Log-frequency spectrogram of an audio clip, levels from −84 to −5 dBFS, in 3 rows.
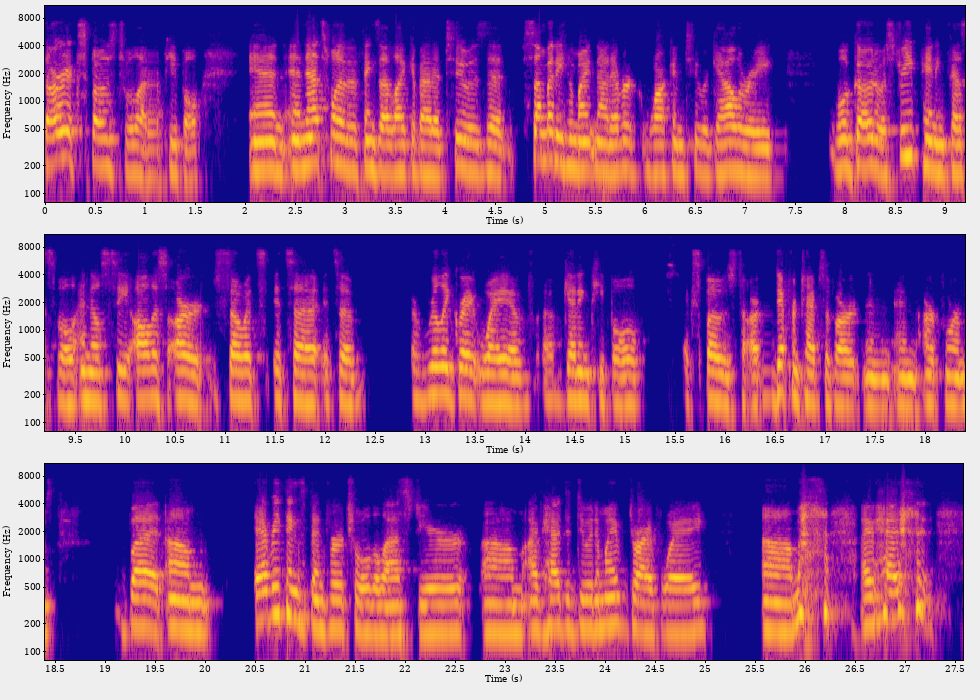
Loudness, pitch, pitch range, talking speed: -19 LUFS, 175 Hz, 165-190 Hz, 190 wpm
